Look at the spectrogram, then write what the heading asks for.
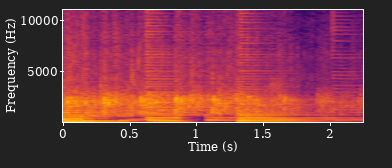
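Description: An audience claps steadily in a dense, continuous wash of applause, mixed with sustained keyboard chords that shift every half second or so, with no voices.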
